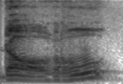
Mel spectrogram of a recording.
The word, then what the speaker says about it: δώρου: Τὸ δῶρον with the circumflex, but τοῦ δώρου with the acute.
